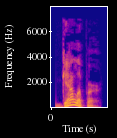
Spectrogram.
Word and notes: galloper: British English

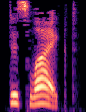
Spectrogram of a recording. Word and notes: disliked: British English

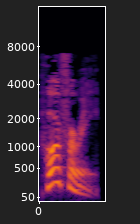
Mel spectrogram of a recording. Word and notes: porphyry: British English

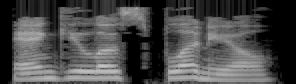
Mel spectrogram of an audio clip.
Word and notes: angulosplenial: British English

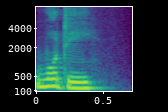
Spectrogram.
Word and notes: wadi: British English

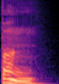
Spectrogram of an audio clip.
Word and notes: bung: British English

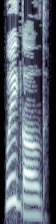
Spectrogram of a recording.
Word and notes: wiggled: British English

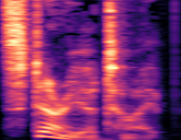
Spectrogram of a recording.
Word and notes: stereotype: British English

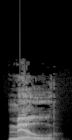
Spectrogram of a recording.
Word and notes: mil: British English

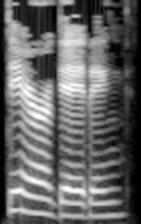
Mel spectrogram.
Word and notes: derogating: British English

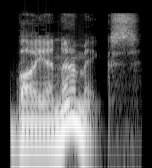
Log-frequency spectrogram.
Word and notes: bionomics: British English

